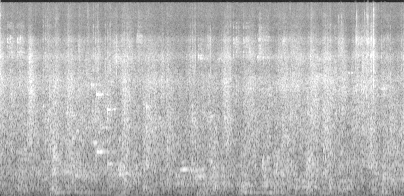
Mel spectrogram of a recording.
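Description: Press cameras' shutters clicking in quick, irregular bursts over a steady background hubbub of the room.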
